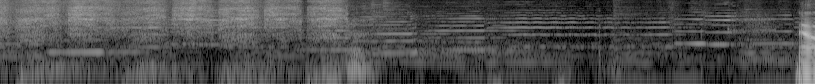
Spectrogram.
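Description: A Japanese chisel rasps back and forth on a whetstone in rapid repeated strokes, then the rubbing thins to scattered light scrapes over a soft musical background.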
